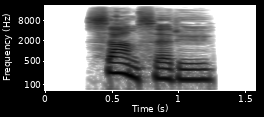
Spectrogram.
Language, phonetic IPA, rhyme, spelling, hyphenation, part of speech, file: Hungarian, [ˈsaːmsɛryː], -ryː, számszerű, szám‧sze‧rű, adjective, Hu-számszerű.ogg
- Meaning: 1. numerical (expressed or expressible in numbers) 2. quantitative 3. countable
